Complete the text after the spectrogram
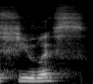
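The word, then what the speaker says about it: Thewlis: David Shulis? Is that how you say his name? – Yeah. Oh, he'd be a good robot, actually.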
